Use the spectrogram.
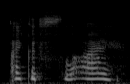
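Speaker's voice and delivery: very soft and slow; hushed film quote. Retold or imitated. Quoting Thomas's story from the movie, hushed. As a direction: let it drop to a slow hush.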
